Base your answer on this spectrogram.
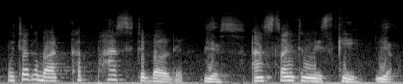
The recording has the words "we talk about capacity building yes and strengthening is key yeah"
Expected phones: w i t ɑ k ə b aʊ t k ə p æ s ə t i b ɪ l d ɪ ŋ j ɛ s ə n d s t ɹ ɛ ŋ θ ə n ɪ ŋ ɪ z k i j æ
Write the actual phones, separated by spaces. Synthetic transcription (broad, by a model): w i t ɑ k ə b aʊ t k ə p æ s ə t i b ɪ l d ɪ ŋ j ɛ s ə n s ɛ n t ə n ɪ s k i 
